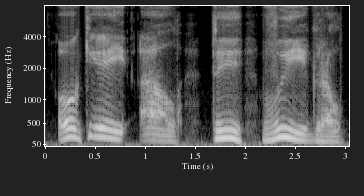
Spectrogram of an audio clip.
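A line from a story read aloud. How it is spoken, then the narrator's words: Hoarse rasp. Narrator (Russian): прохрипел я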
